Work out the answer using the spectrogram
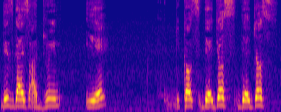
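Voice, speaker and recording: A woman's voice: on the low side, drawn-out words, vocal fry, mellow, husky. A woman with a Nigerian accent, an actress on a phone livestream, ranting with heat and pleading again and again for viewers to share. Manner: repetitive, pleading, heated, mixes in Yoruba. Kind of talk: angry livestream rant.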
